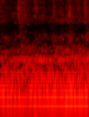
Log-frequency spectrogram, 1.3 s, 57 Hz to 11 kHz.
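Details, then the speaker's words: Daewoo washing machine on an 800 rpm spin cycle: motor hums continuously with no drum tumbling or swish, as the drum won't rotate; the drum shaft was found broken and the tub damaged. "you can hear the noise the drum not rotating this is the problem"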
